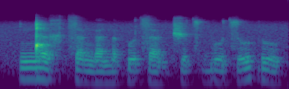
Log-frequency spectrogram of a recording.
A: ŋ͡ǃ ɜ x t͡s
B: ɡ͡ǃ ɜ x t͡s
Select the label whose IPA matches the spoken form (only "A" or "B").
A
